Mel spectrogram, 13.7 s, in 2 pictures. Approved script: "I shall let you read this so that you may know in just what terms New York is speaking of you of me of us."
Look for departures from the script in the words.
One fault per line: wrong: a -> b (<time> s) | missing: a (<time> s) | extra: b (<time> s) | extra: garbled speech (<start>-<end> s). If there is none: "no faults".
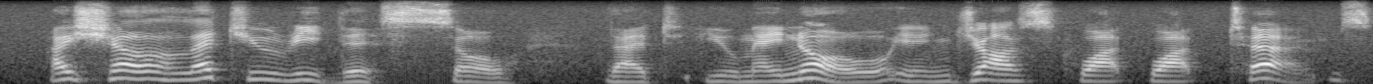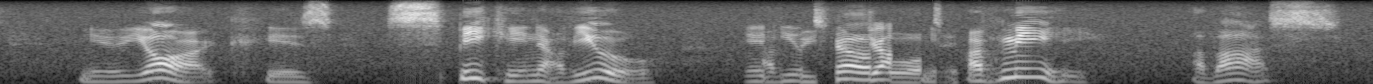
extra: what (5.7 s)
extra: garbled speech (10.6-11.7 s)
